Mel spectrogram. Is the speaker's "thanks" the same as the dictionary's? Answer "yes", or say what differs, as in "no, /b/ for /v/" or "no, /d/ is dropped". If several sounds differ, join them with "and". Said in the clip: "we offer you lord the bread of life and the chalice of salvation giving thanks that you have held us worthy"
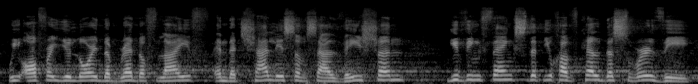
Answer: yes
